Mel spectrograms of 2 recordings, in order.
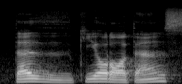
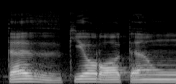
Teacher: Tazkirataza bo'lib Taza emas, tazkiratan. Zalda ham roxava bor, sirg'alinchlik bor.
